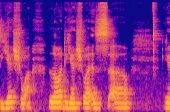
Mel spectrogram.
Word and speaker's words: Yeshua: Uh originally his name is pronounced as Yeshua. Uh it's it's it's Jesus's most a more anglicized version of his name. So it's Yeshua.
